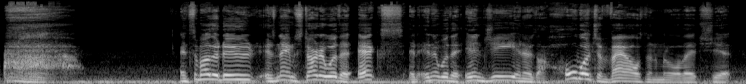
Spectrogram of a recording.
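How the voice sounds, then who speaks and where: A man's voice: a little high, big pitch swings, normal speed, slight background noise. Rambling, profane man. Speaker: vlogger. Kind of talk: casual profane monologue.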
